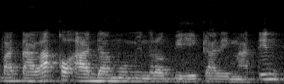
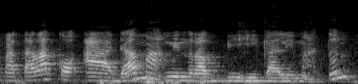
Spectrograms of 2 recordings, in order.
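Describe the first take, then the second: First: Adam ends in u, and kalimat ends in in. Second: Adam ends in a, and kalimat ends in un. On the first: Adam actively sought out what to do. "kalau dibaca secara umum" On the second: Adam did not seek, and the words were given to him. "Tapi kalau dibacanya"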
